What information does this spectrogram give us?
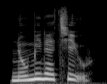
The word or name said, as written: nominativ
